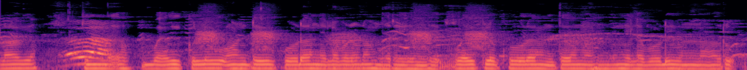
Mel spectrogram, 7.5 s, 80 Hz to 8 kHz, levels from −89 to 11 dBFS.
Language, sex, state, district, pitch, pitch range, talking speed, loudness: Telugu, male, Andhra Pradesh, Sri Satya Sai, 120 Hz, 120-125 Hz, 95 wpm, -18 LUFS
